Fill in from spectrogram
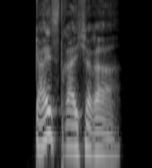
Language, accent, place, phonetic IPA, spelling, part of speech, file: German, Germany, Berlin, [ˈɡaɪ̯stˌʁaɪ̯çəʁɐ], geistreicherer, adjective, De-geistreicherer.ogg
- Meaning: inflection of geistreich: 1. strong/mixed nominative masculine singular comparative degree 2. strong genitive/dative feminine singular comparative degree 3. strong genitive plural comparative degree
